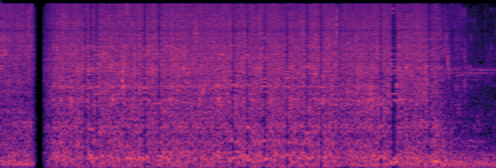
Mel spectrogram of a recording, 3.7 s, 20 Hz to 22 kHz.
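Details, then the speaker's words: Circa-2003 Maytag Oversized Capacity Plus top-load washer set to warm on color cycle: steady hiss of fresh water pouring into the tub, no strain or hammering; normal fill. "as you can hear the water is filling up properly so that's why you can you can see there's a fresh water pouring down to its tub"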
